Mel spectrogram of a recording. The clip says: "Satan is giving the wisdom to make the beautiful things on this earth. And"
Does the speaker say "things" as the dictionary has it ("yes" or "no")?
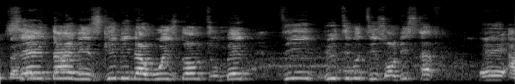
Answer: no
